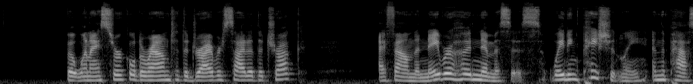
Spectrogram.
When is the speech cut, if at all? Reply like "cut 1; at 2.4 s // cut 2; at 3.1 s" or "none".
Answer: none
